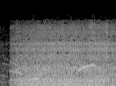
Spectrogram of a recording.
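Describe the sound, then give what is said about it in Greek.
A loud, steady roar of a rushing river torrent from melting ice in Alaska bursts in after a brief quiet moment, a dense, powerful churning flow that continues without letup as it sweeps a house away. “Οι σαρωτικοί χήμαροι που δημιουργούνται παρασύρουν το σπίτι.”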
